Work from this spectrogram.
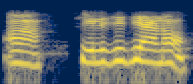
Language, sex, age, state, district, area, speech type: Malayalam, female, 60+, Kerala, Alappuzha, rural, conversation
